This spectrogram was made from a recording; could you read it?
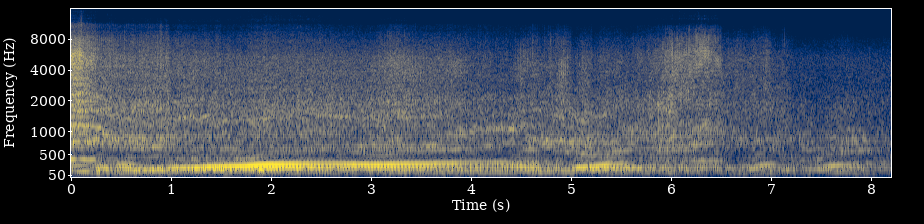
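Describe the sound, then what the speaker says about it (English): Drift cars, one a BMW, battle tandem through the zones of a track, engines revving and wavering with sustained tire squeal at a moderate distance, crowd and ambience beneath. "Arnold looking clean through rear zone number 1, through front clip number 4, nice and smooth"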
